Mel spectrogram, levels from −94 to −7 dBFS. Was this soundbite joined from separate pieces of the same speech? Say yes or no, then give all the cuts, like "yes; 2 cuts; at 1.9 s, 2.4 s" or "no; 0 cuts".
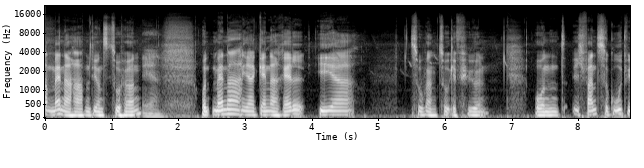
yes; 3 cuts; at 2.9 s, 5.5 s, 6.1 s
